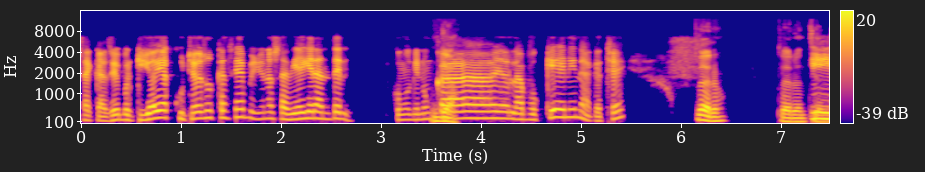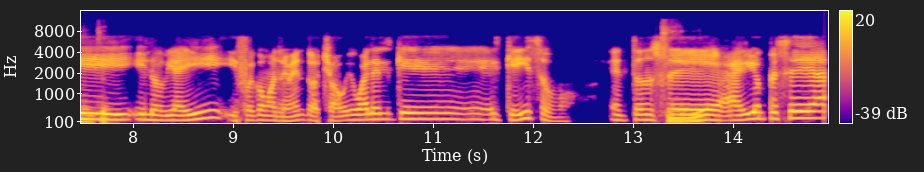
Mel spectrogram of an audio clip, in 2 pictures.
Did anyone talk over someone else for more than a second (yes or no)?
no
